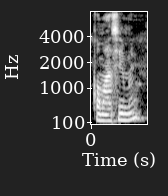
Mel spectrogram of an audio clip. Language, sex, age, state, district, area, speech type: Odia, male, 18-30, Odisha, Bargarh, urban, spontaneous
